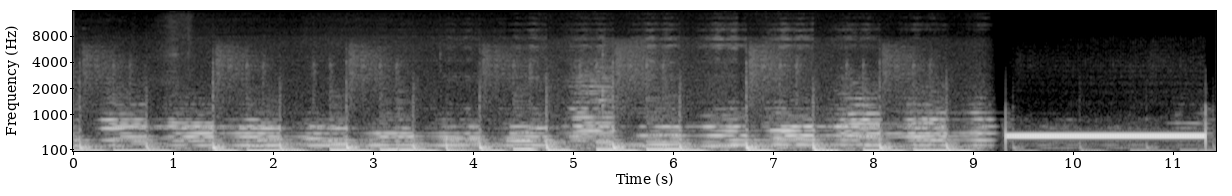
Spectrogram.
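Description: A telephone ringback tone heard on a call to a hotel: one loud, steady buzz at an even pitch lasting about two seconds, following several seconds of rhythmic music.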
